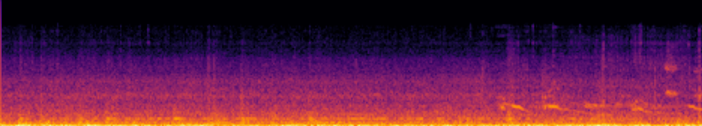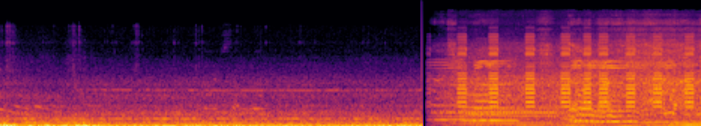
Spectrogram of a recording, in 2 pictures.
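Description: Steady low rumble of road and engine noise inside a car at highway speed, picked up by a dashcam. About three seconds before the end it cuts off suddenly, and a different recording with pitched sounds begins.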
